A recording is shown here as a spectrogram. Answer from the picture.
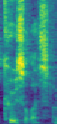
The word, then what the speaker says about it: Kousoulas: Kousoulas.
